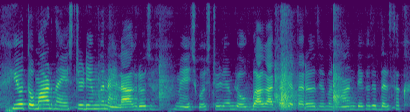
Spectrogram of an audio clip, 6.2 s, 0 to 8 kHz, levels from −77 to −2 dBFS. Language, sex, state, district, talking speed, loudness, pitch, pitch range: Rajasthani, female, Rajasthan, Nagaur, 95 wpm, -18 LUFS, 220 Hz, 200-250 Hz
